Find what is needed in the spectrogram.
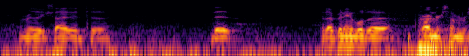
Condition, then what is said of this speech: No condition.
